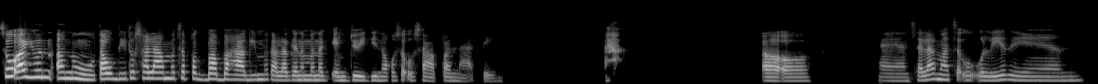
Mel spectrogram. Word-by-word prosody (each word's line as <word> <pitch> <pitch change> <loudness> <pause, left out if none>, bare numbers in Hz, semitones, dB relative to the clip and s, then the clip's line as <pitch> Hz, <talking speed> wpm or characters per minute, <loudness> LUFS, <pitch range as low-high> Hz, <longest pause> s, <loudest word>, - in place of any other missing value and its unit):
So 370 0 +8
ayun, 330 +1 +9
ano, 265 -6 +3
tawag 255 +1 +4
dito? 285 +3 -4
Salamat 280 -1 +3
sa 290 +1 -5
pagbabahagi 230 -4 +1
mo, 230 0 -5
talaga 200 -1 -1
naman 205 0 -2
nag-enjoy 185 0 -3
din 190 -1 -6
ako 185 - -8
sa - - -7
usapan 175 -1 -8
natin. 150 -1 -17 1.1
Ah. - - -6 1.3
Oo, 170 0 -1 0.7
ayan. 165 -1 -12
Salamat, 225 +5 -2
sa 220 - -10
uulitin. 185 -2 -8
205 Hz, 125 wpm, -23 LUFS, 185-250 Hz, 1.3 s, ayun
